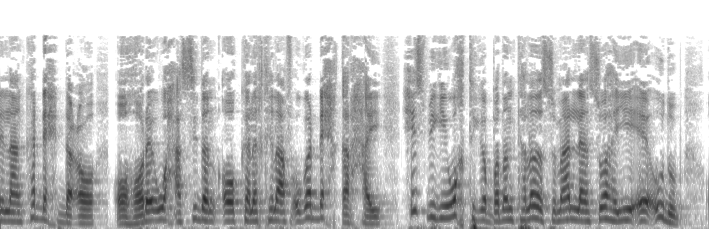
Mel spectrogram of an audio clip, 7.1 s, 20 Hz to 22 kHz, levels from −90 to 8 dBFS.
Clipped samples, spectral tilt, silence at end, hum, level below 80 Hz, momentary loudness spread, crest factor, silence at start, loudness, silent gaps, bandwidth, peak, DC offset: under 0.1%; -4.5 dB/octave; 0.3 s; none; -36 dBFS; 7 LU; 16 dB; 0 s; -20 LUFS; none; 12 kHz; -4 dBFS; under 0.1%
